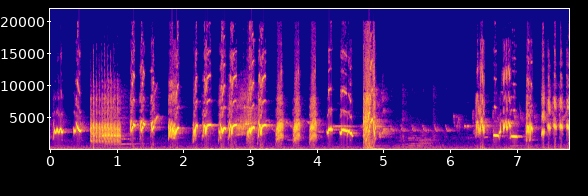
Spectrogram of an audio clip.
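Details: Captive farm starling pouring out varied 'isian' song: a scratchy burst, then quick repeated whistled notes and chirps, a sharp crack, a near-silent pause of about one and a half seconds, and renewed falling whistles.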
